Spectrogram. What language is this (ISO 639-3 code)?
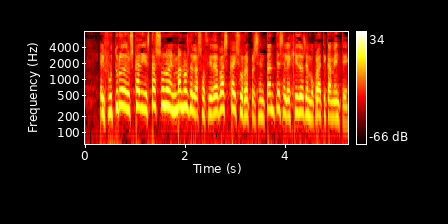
spa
